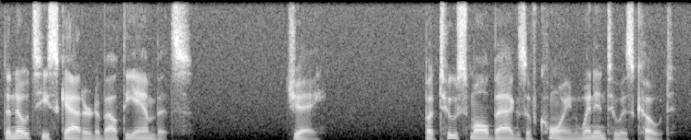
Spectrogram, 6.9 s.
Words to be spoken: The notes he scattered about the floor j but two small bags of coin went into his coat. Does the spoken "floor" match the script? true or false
false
